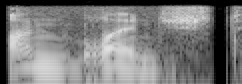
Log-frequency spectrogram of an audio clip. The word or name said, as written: unblenched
